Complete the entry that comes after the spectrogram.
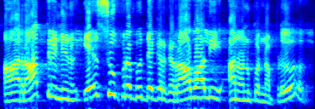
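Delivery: usual speaking voice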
